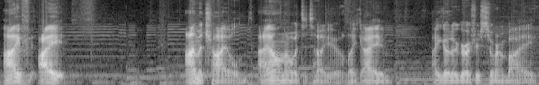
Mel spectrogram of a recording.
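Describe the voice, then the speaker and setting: This thirty-something co-host speaks in a low, creaky, bright and forceful voice, unhurried and with long pauses, over soft background music. He rambles through viewer comments on the live stream, laughing often and putting himself down.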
